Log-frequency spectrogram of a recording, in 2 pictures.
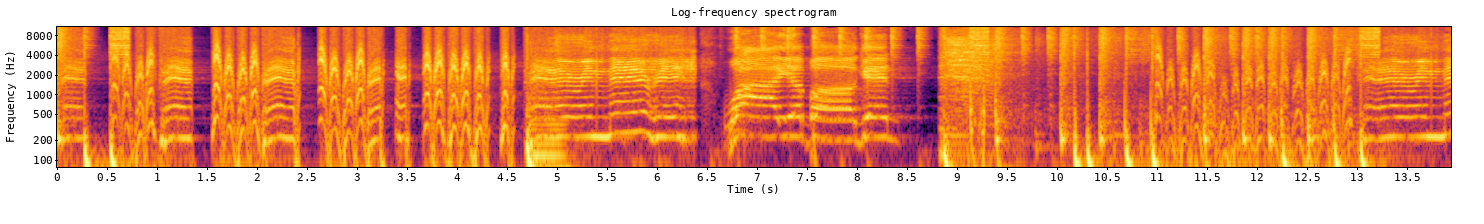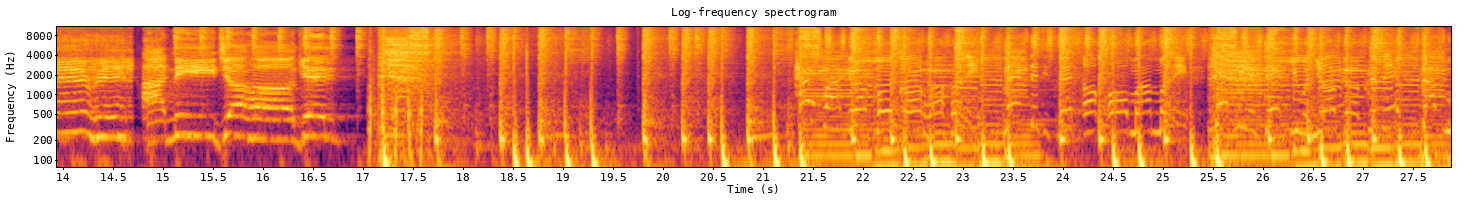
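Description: A loud hip-hop track with choppy turntable scratching and stuttering, cut-up samples riding over a steady, punchy beat, playing continuously up close.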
